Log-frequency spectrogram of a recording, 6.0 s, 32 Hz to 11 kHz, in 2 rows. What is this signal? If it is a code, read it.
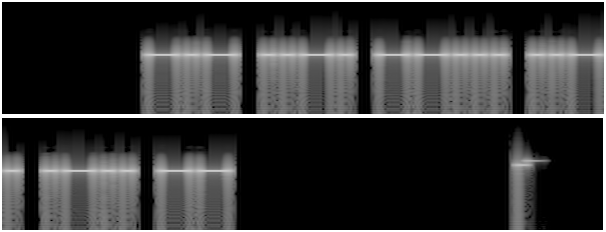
Morse code, heard as a keyed tone, about 25 wpm, 700 Hz. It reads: KF7FLM
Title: USA Call Signs Repeated 3x 25wpm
